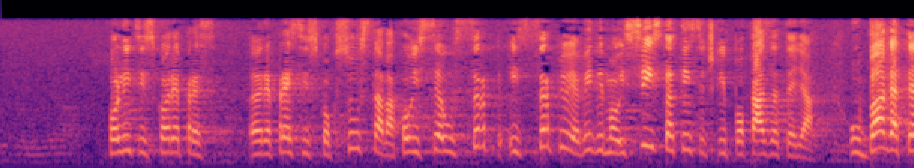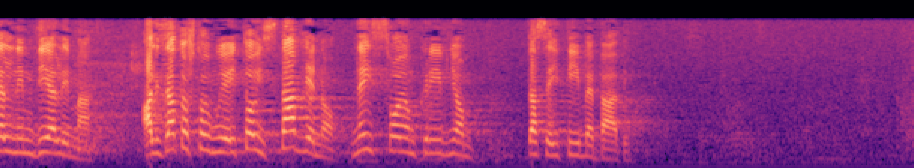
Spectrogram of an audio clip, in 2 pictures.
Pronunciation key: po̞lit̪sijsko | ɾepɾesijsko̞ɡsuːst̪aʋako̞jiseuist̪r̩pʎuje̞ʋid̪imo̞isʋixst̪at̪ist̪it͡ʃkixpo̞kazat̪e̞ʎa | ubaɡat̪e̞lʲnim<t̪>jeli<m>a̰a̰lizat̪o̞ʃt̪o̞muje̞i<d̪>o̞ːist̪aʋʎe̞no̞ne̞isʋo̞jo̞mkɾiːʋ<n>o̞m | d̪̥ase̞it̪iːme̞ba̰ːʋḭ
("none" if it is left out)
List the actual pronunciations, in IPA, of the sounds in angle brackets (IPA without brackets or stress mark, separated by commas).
d̪, m, t̪, ɲ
